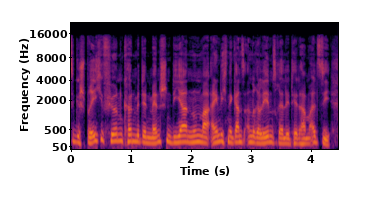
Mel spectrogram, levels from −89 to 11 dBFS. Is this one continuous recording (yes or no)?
yes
